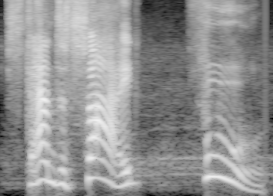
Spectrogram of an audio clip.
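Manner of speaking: high, shouted villainous rage; furious sorceress. Acted. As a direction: hurl it at him in fury. Sorceress's furious final outburst.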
